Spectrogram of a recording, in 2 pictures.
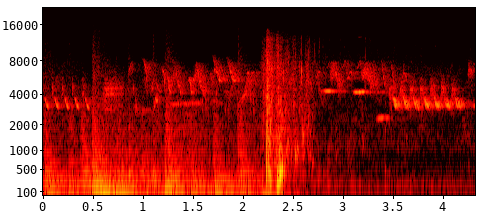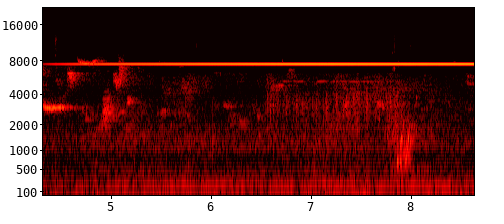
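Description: Small birds chirping in short rapid trills over background music, which cuts off with a sharp hit about two and a half seconds in. A thin, steady high-pitched tone then fades in and holds.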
